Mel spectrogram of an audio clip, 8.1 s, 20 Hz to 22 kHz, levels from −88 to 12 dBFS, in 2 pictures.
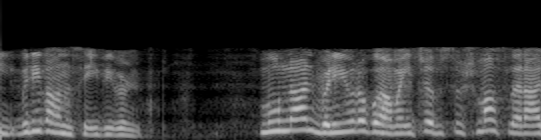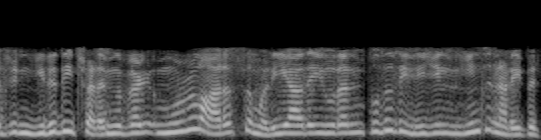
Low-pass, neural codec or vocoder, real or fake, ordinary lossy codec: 5.4 kHz; autoencoder, 44.1 kHz, a latent of 192 numbers a frame, MeloTTS; fake; AAC, 24 kbps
